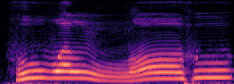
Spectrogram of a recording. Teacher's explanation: اللہ کا لام پیچھے زبر ہے تو یہاں ہم اس کو موٹا پڑھیں گے، اللہ کا لام موٹا ہوگا۔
